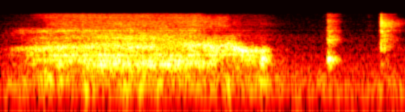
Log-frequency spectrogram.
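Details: A long, airy rush of mechanical airflow, then two brief puffs, from the home breathing ventilator the speaker uses while talking.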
